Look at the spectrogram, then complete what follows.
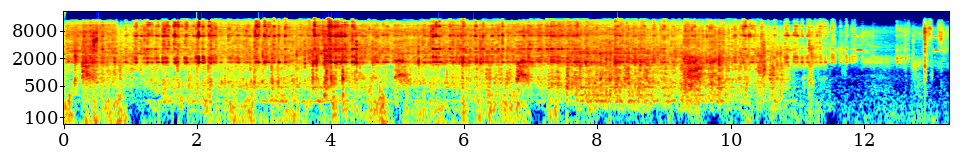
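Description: Mountain bike rolling over a rough dirt-and-gravel singletrack: tyres crunching, the bike rattling over stones, and wind buffeting the camera's microphone. It gets much quieter about eleven seconds in.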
